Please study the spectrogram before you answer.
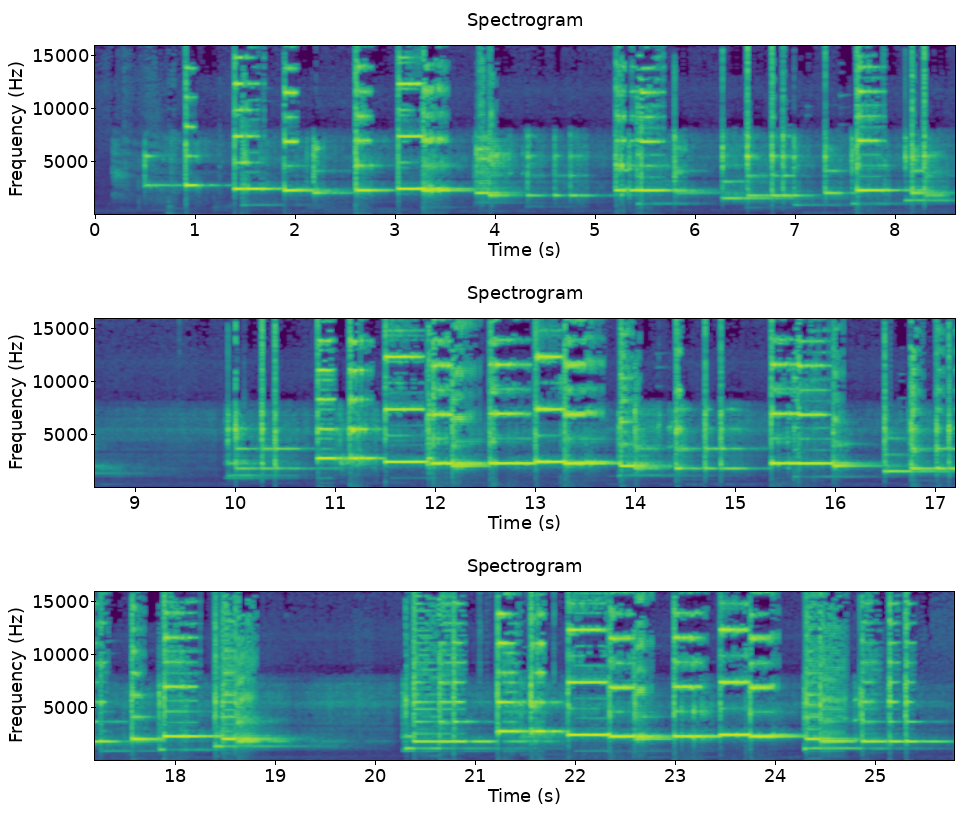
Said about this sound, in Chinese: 对对，因为这个我把这个给截了一下，我只把这八音盒这个给那什么了。等我找一下，我给你我给你听一下他这个八音盒。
